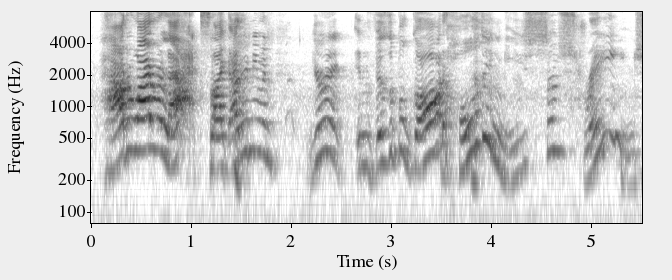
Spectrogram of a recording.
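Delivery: loud, high-pitched mock indignation; hammed-up bewildered complaint, high and loud; exasperated outburst. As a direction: protest at full volume, voice shooting up. Acted exasperated argument with God.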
